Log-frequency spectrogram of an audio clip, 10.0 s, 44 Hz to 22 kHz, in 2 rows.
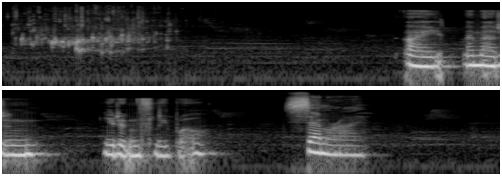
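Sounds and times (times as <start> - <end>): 
sake poured from a jug into clay cups: 0.0 - 2.2
speech: 4.0 - 5.4, 6.0 - 7.2, 7.8 - 8.7.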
